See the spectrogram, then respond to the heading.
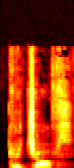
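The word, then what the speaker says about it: Kirchhoff: according to krishav's um krikov or krishov's people i mean pronounce it a different way i'll go with kritchoff's voltage la or christoph's world current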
